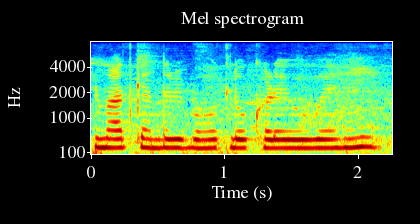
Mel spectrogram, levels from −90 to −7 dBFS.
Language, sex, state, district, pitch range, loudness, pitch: Hindi, female, Uttar Pradesh, Shamli, 220-230 Hz, -11 LUFS, 225 Hz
